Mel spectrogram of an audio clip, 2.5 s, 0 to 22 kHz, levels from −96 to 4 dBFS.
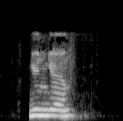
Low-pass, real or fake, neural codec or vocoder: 7.2 kHz; real; none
